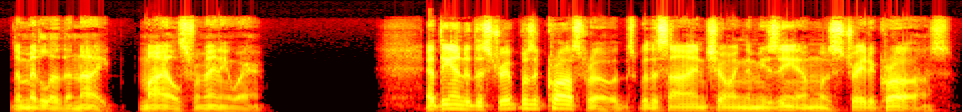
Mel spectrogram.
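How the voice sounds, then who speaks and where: A man's voice: low-pitched, no echo. A man reading scripted crime fiction as an audiobook narrator, close on the microphone.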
